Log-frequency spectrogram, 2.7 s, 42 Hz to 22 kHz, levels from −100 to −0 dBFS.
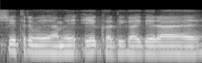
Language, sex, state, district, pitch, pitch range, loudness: Hindi, male, Bihar, Jahanabad, 120 Hz, 115-125 Hz, -16 LUFS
